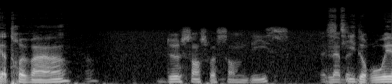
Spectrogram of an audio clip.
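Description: From 0.84 to 3.55 s, speech drops about 3 dB and gains hiss about 30 dB below it: digital radio blending to AM analogue.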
